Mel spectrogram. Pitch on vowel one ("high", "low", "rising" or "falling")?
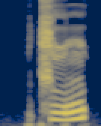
rising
